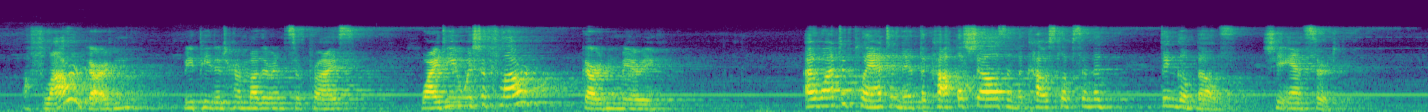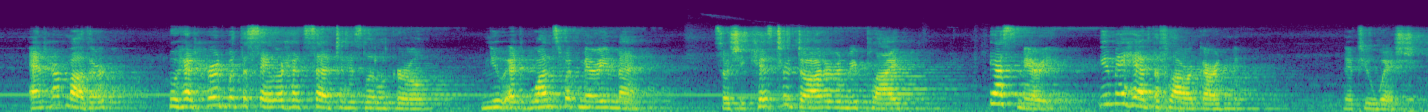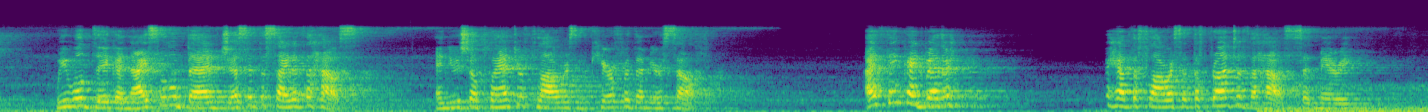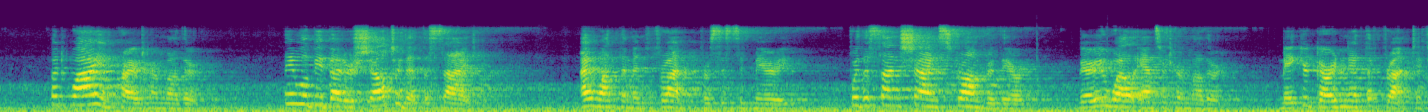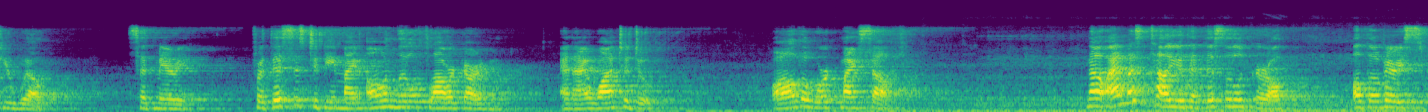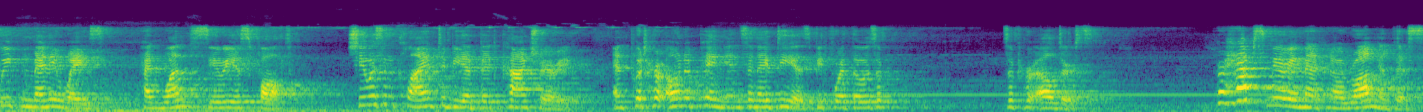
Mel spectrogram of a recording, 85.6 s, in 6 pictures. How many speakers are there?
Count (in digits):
1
